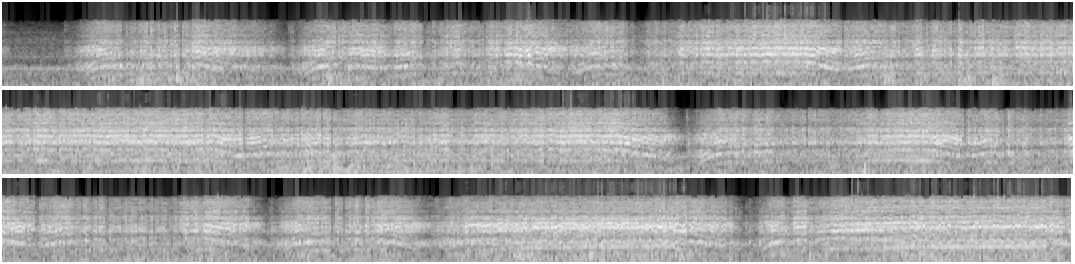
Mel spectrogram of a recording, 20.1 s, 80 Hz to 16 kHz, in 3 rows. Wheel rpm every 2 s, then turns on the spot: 50, 90, 140, 150, 150, 110, 130, 90, 110, 110.
none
